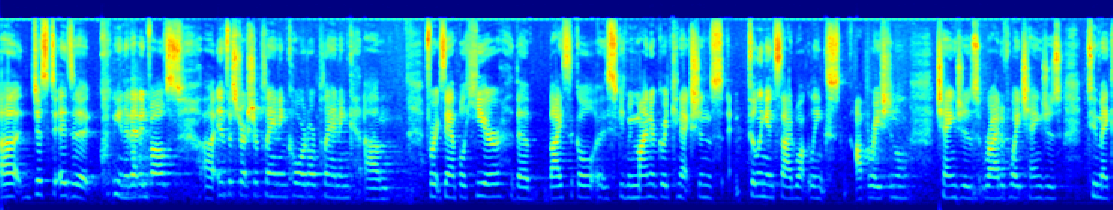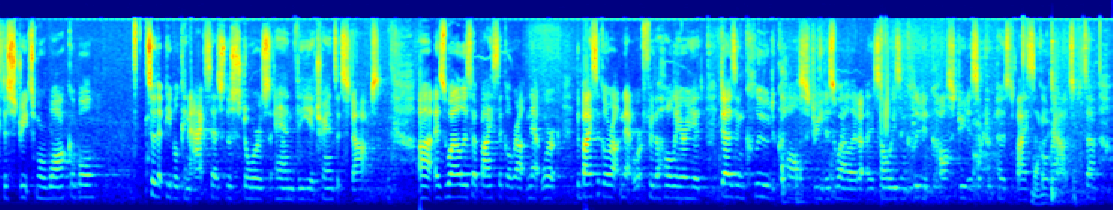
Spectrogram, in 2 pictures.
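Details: Vocal tremor in an adult woman, real, self-reported.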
